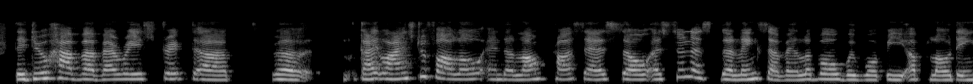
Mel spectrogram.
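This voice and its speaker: Speaking with a Chinese accent, a woman uses a fairly high pitch and fairly even intonation at a fairly slow pace. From China (Shanghai). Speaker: pageant titleholder and survivor advocate. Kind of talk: interview testimony.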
